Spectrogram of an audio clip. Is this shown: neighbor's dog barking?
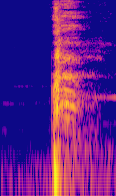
no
